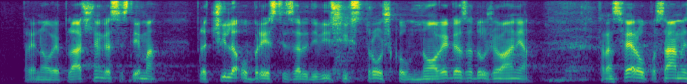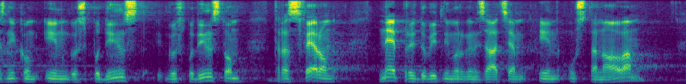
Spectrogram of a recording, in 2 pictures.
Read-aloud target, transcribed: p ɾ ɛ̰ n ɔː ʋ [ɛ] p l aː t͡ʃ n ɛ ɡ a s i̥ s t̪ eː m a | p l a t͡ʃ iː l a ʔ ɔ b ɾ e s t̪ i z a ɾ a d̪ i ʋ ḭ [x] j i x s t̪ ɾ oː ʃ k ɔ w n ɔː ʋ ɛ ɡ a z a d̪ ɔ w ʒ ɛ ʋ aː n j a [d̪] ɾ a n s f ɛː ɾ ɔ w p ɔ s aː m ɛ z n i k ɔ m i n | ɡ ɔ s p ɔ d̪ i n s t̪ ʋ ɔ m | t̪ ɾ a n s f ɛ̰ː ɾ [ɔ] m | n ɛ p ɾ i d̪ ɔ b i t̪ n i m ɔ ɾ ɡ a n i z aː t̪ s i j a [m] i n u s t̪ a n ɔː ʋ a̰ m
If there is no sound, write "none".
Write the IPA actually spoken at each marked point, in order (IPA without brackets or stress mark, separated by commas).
ɛ, ʃ, t̪, ɔ, m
